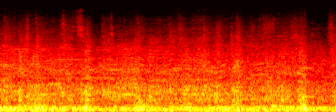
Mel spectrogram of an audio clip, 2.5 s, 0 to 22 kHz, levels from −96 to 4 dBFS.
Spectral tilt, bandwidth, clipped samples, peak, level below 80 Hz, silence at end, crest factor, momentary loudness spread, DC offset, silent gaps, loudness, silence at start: -9 dB/octave; 8.4 kHz; under 0.1%; -2 dBFS; -28 dBFS; 0 s; 16 dB; 3 LU; under 0.1%; none; -20 LUFS; 0 s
